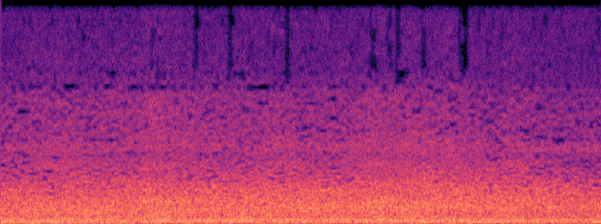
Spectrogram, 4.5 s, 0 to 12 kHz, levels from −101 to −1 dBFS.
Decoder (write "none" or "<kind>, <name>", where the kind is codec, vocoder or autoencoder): vocoder, Vocos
